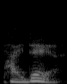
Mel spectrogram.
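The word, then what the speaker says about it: paidia: p a i d i a and it's pronounced paa I want you to remember that word because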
